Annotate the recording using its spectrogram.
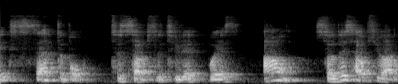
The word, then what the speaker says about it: aún: And that's aún spelled with an accent mark above the U.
